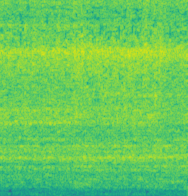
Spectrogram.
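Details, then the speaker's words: Screwdriver held to the alternator as a listening probe with engine running: harsh, gritty rattling hiss, magnified, steady; the power steering pulley sounded less bad; noise confirmed from the alternator, worn alternator bearing. "Yeah. Every time it starts to rattle, you can hear it big time in here. It gets magnified. Okay? And that's how you check for a noise."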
